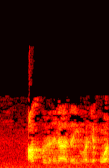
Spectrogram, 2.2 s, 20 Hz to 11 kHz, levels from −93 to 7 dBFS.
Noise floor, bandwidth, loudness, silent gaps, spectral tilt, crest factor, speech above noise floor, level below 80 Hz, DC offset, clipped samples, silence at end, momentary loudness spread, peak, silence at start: -45 dBFS; 8 kHz; -20 LUFS; none; -4.5 dB/octave; 18 dB; 25 dB; -54 dBFS; 0.2%; under 0.1%; 0 s; 7 LU; -2 dBFS; 0.1 s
